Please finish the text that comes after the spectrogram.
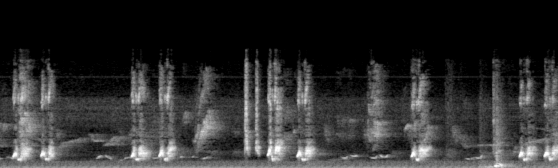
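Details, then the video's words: Champion white-rumped shama during a mental test, giving loud, harsh, rasping bursts in pairs and small groups with a few soft whistled notes between, over a constant low electrical hum. "Tes Mental Murai Batu Juara"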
